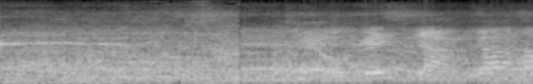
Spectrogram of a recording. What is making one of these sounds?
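A crowd cheers together in a toast.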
